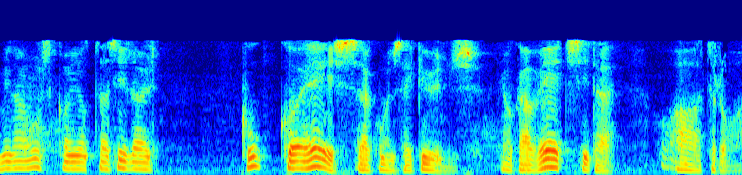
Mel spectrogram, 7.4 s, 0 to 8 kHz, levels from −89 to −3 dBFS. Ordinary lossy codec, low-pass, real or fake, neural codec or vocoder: AAC, 16 kbps; 7.2 kHz; real; none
